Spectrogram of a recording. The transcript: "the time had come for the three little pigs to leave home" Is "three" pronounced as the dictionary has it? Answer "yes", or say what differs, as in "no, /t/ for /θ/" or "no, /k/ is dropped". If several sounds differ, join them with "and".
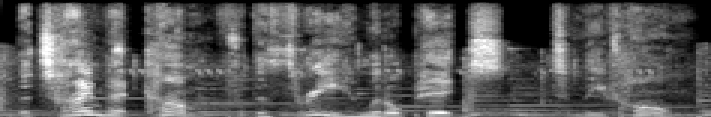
yes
